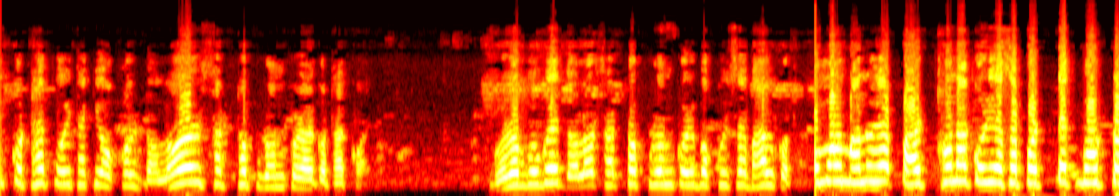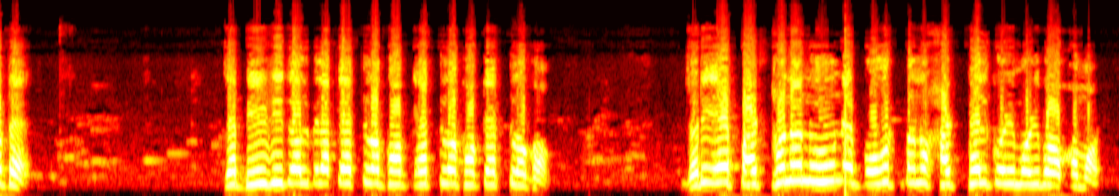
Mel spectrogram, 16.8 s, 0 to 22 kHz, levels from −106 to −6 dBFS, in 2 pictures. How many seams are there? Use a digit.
1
